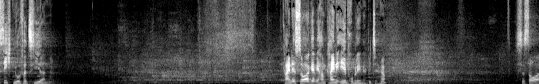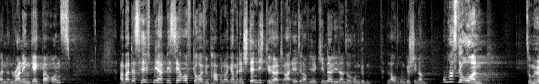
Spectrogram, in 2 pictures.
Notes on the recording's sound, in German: Aus dem Gottesdienst der Liebenzeller Mission.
